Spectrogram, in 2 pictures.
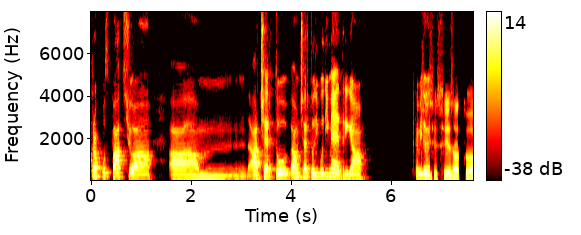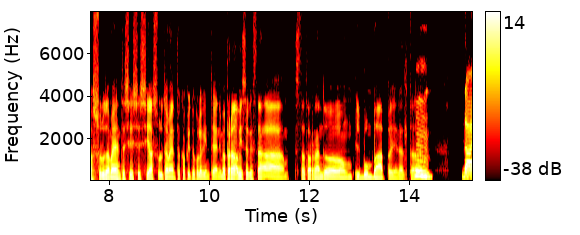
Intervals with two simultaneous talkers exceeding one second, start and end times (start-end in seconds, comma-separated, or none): none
